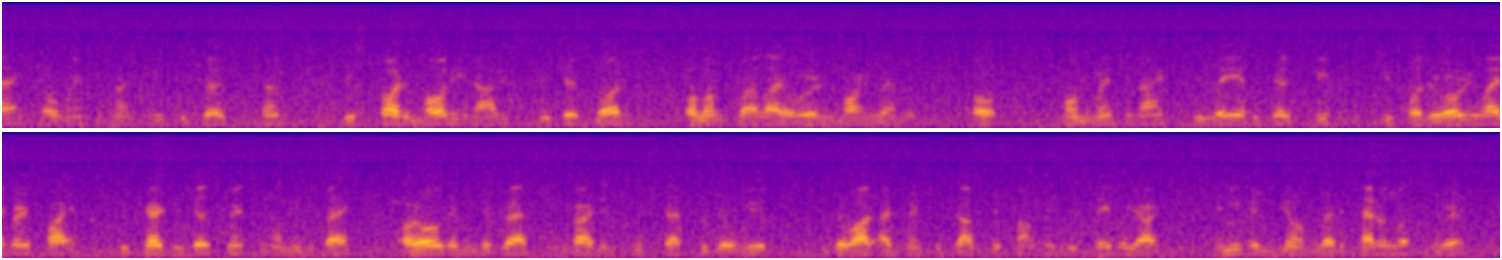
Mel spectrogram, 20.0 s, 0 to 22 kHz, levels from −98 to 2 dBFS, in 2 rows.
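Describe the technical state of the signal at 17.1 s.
Noise suppressor artifacts are present at 17.1 s, as they are across the whole recording. The suppressor estimates which frequency bands hold steady background noise and pulls them down frame by frame, here by about 21 dB. The room noise, which sits only about 9 dB below the speech, drops away in the gaps and swells back under the talking.

Speech cut by the noise suppressor also affects 17.1 s, within a span running from 0.01 s to the end at 19.98 s. The suppressor mistakes quieter parts of the voice for background and turns them down along with it, at worst by about 22 dB. Soft consonants and word endings sound swallowed or faint rather than cleanly articulated.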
